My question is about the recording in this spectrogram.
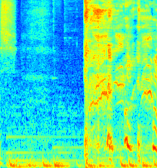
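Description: Harsh, wet coughing from lungs filling with mucus bursts out loudly after a quieter, murmuring stretch, continuing as a rough, congested fit to the end.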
